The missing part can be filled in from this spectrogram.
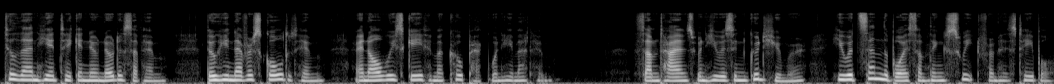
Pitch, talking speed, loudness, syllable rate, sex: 185 Hz, 235 wpm, -18 LUFS, 6.2 syllables/s, female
